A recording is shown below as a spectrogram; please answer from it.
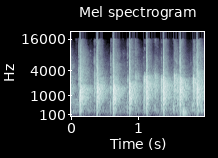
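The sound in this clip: Clapping in unison from an audience at a comic-book talk: eight sharp, evenly spaced claps at a brisk, steady beat.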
